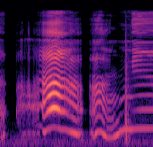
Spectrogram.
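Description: A baby crying: a rising-and-falling wail about half a second in, a couple of short sobs, then one long held cry near the end.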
